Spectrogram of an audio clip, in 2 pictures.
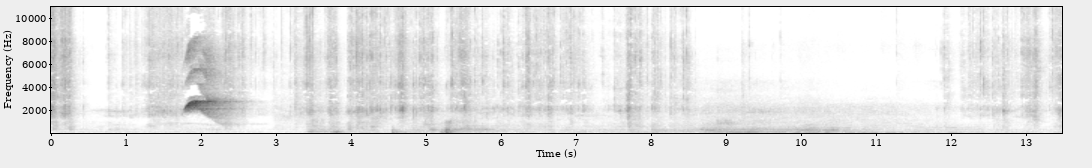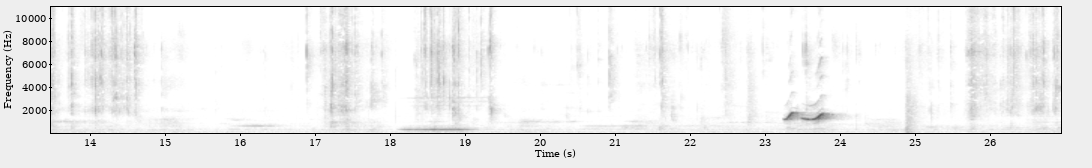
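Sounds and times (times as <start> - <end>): sharp sliding whistle-like chirp: 1.8 - 2.5, 23.2 - 23.9.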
